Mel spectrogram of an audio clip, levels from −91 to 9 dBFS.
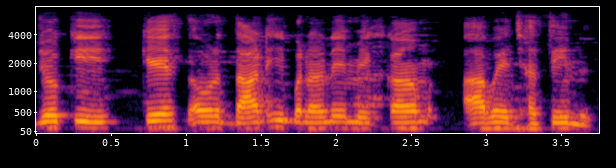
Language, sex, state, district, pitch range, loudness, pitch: Maithili, male, Bihar, Supaul, 130-140 Hz, -17 LUFS, 135 Hz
